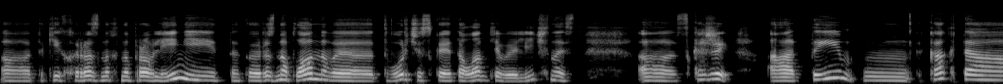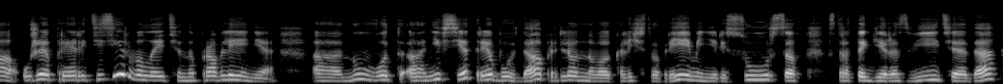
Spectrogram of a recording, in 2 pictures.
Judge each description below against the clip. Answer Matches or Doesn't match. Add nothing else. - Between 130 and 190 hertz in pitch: Matches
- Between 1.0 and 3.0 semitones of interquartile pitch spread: Doesn't match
